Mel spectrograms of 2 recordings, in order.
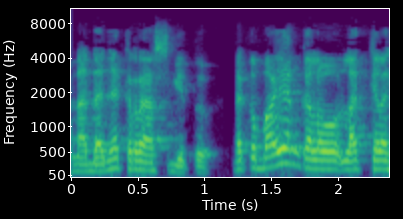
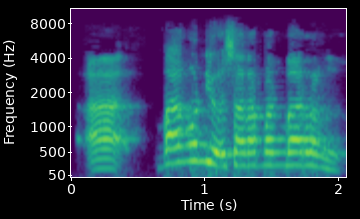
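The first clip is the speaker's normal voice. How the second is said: brisk wake-up call; 8 semitones higher than usual. Retold or imitated. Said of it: "misalnya dipanggil".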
